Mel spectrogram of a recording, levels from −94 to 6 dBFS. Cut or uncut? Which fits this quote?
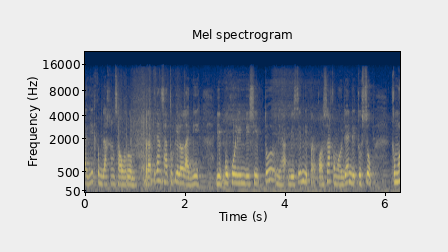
uncut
